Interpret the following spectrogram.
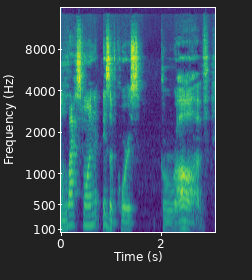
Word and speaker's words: Grave: one is of course grav it is not pronounced grave sadly um but you can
